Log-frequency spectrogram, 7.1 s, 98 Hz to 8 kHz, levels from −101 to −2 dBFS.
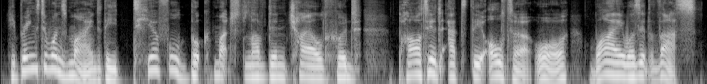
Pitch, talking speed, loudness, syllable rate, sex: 135 Hz, 180 wpm, -18 LUFS, 4.4 syllables/s, male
